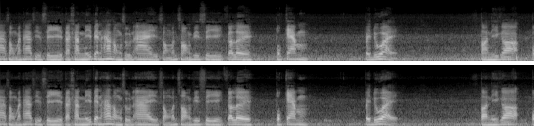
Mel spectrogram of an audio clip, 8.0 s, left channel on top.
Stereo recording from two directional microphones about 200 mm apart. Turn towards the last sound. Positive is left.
turn(degrees=-20)  # may be behind; listen again after turning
